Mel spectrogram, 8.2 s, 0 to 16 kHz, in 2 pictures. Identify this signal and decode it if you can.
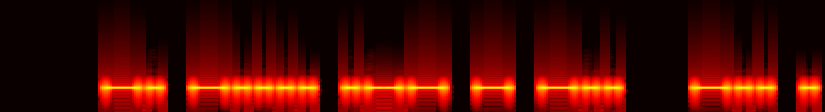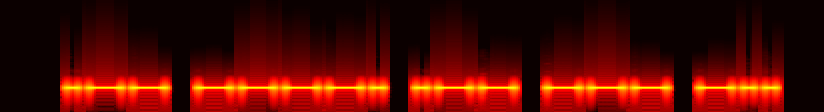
Morse code, heard as a keyed tone, about 21 wpm, 700 Hz. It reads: N6WTD DE W9WOD
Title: USA Callsign DE Callsign - 5 Characters - 22wpm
